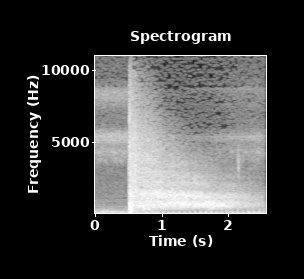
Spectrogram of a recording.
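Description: A Mossberg .410 pump shotgun fired one-handed lets off a single sharp, loud blast that rings out and decays over a steady low rumble of background noise.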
